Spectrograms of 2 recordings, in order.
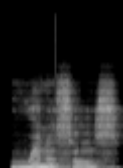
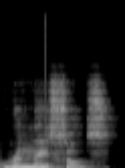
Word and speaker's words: renaissance: you can have two pronunciations for your word you can either have renaissance or renaissance renaissance r e n a i s s a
